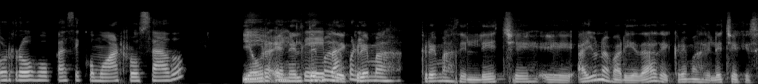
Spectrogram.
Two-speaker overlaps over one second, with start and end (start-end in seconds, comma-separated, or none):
2.4-3.8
